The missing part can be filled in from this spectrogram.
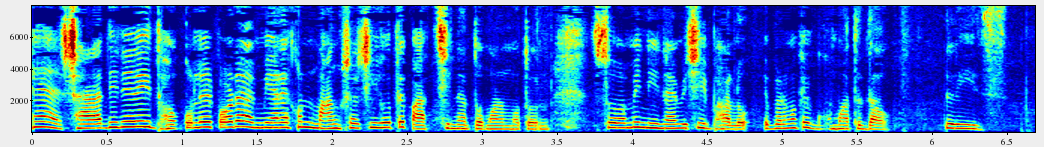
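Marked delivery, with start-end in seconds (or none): none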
